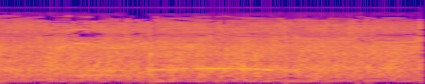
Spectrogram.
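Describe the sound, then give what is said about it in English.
Audience applause for a bebop jazz band with an alto saxophonist: a smooth, continuous wash of clapping, fairly soft and even throughout, with no voices. “let's have a round, rousing applause, a group, a round of applause for the Sugar Hill Bebop Band.”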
